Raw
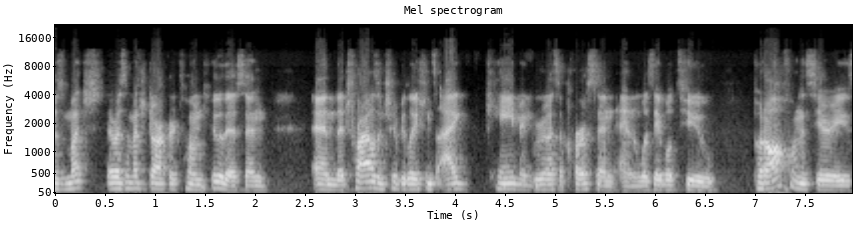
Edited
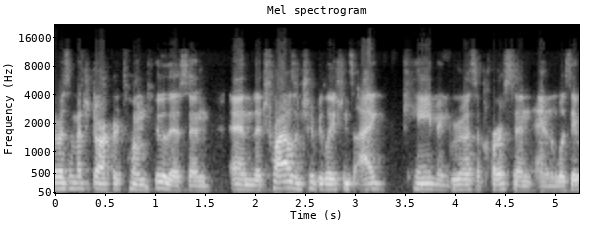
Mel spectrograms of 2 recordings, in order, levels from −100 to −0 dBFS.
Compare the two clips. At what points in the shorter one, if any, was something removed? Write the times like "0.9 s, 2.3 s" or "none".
1.7 s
